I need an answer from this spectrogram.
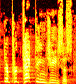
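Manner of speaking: ordinary delivery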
